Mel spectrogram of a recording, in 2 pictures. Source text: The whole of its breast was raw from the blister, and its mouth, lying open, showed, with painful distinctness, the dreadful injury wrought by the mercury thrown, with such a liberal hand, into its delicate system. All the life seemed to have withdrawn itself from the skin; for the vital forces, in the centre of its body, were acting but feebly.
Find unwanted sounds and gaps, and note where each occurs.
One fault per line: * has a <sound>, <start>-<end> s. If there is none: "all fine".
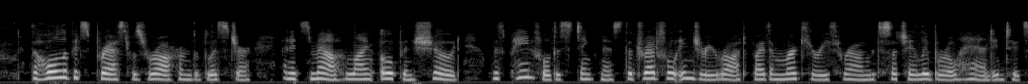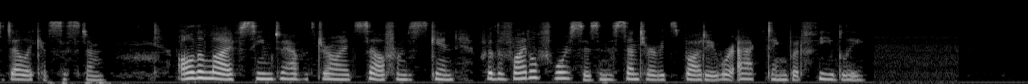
all fine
